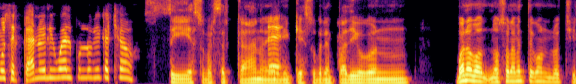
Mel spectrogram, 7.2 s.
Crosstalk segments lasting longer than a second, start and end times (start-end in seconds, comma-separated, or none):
none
